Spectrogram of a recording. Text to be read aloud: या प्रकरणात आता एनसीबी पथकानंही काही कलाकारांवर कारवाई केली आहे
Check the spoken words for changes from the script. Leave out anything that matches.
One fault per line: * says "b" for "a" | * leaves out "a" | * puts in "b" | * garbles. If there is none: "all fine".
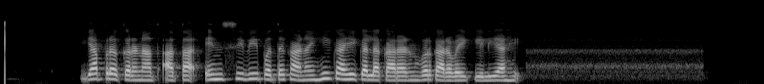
all fine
